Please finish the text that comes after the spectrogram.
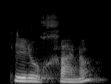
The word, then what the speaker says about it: cirujano: juez, which means judge, cirujano, with the sounds that we have also worked on today, th and h, is surgeon, tequila, I'm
